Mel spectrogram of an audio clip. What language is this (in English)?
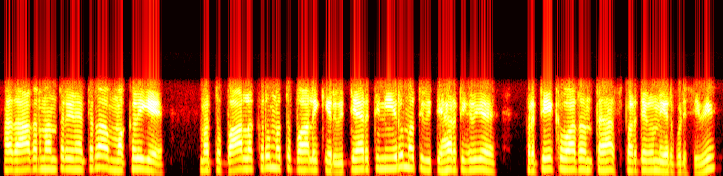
Kannada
